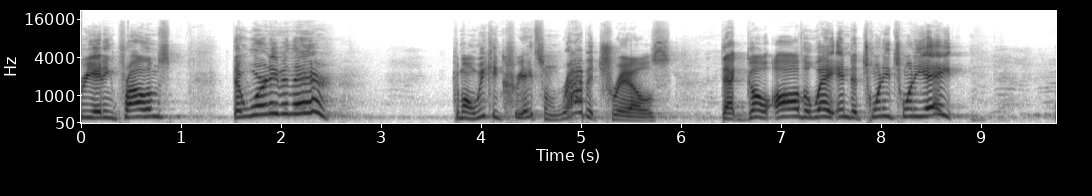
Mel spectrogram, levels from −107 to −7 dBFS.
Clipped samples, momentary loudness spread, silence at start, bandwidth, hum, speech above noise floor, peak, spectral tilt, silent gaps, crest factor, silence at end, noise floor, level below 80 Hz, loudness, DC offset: under 0.1%; 12 LU; 0 s; 12.5 kHz; none; 46 dB; -8 dBFS; -3 dB/octave; none; 18 dB; 1.05 s; -70 dBFS; -76 dBFS; -24 LUFS; under 0.1%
